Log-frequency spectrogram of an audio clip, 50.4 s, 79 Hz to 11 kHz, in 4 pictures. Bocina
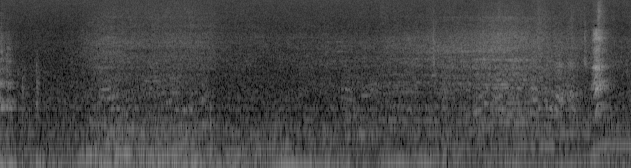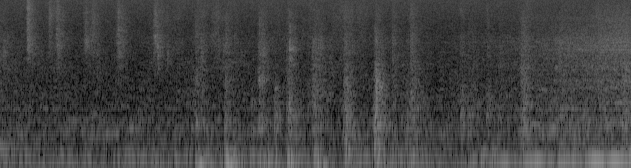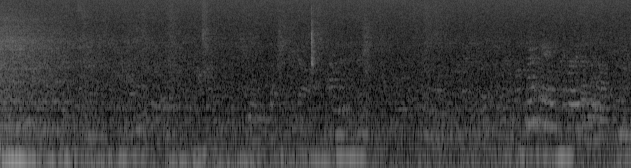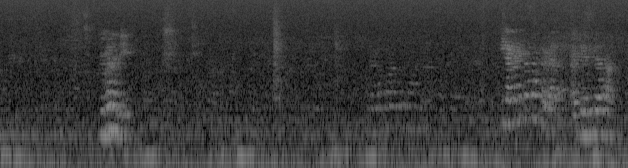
0.0s 0.6s

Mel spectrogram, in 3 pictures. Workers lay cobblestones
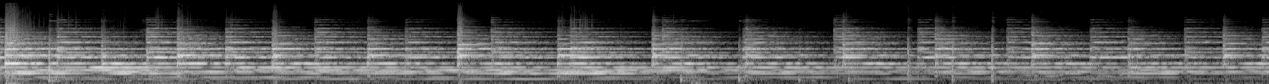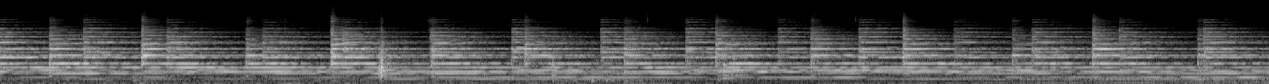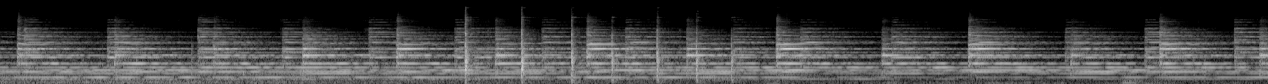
5.5s 11.4s

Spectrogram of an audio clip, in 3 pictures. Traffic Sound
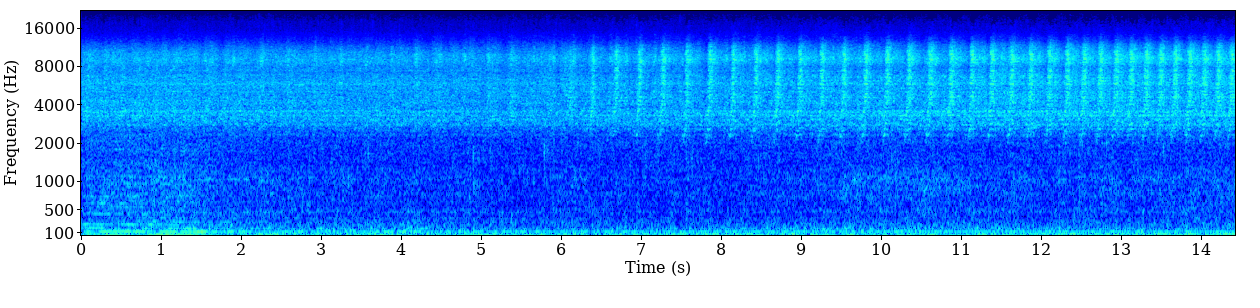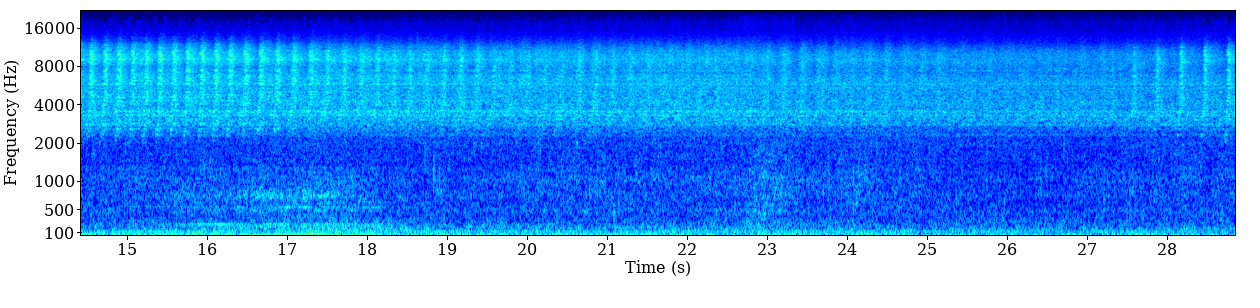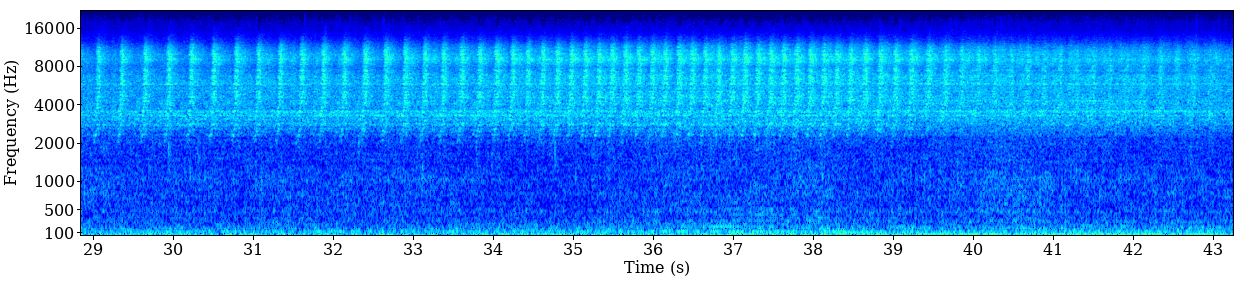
0.0s 2.3s, 14.1s 21.0s

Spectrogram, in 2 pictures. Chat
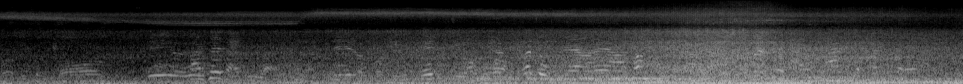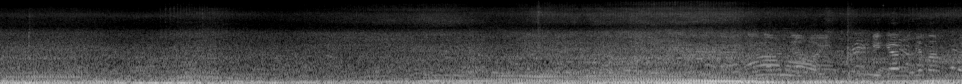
16.6s 19.2s

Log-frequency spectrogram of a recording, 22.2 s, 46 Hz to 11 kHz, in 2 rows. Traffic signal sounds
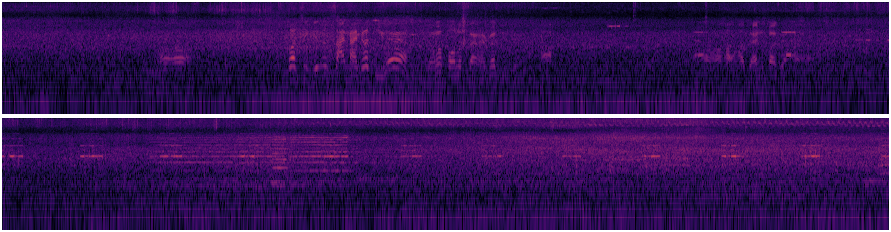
13.2s 22.1s

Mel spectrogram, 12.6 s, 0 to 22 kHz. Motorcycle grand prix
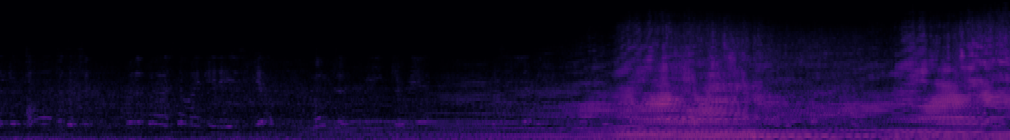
3.0s 12.6s

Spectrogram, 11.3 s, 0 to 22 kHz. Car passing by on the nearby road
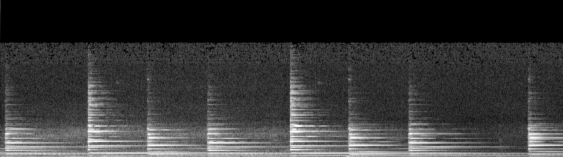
0.4s 5.9s

